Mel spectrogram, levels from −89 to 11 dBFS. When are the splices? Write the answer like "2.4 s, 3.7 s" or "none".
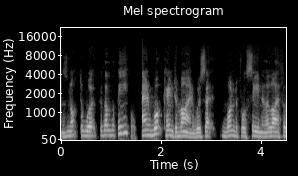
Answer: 1.6 s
